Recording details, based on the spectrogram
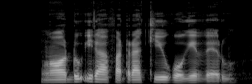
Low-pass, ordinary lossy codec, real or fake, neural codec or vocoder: none; none; real; none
